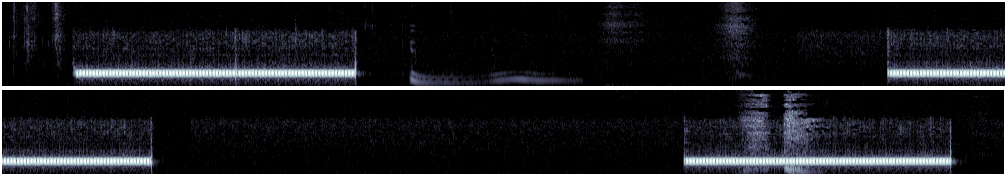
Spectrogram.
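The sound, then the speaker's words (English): Telephone ringback tone heard while a call is placed and waits for an answer: three long, steady, loud tones of about two seconds each, separated by longer quiet pauses, with faint breathing and small noises in the gaps. “I'm dialing.”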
